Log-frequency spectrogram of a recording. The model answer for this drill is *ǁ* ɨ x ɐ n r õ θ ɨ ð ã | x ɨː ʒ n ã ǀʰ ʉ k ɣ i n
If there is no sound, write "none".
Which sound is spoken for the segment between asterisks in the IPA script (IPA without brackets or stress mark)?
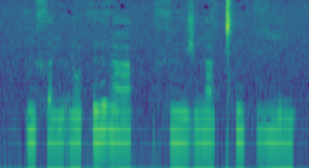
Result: k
